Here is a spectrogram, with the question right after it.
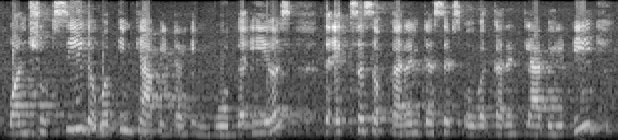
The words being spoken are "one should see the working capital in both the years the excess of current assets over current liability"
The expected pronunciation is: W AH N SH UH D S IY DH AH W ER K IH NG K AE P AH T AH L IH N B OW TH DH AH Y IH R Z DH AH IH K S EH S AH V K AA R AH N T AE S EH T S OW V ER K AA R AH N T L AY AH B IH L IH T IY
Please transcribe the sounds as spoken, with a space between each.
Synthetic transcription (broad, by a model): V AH N SH UH D S IY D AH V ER K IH NG K AE P AH T AH L IH N B OW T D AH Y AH R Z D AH IH K S EH S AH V K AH R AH N T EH S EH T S OW V ER K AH R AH N T L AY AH B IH L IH T IY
